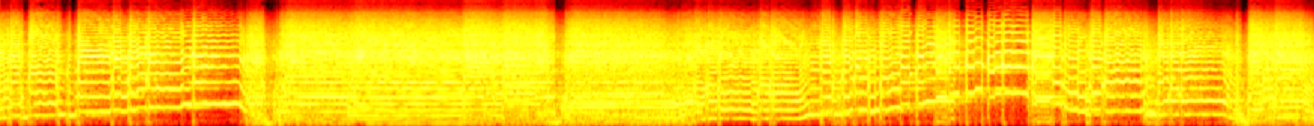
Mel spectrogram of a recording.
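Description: Electric guitar played through a Strymon JFET overdrive pedal at higher gain, with a continuous stream of driven chords and sustained notes that stays loud and saturated throughout, with no talking.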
